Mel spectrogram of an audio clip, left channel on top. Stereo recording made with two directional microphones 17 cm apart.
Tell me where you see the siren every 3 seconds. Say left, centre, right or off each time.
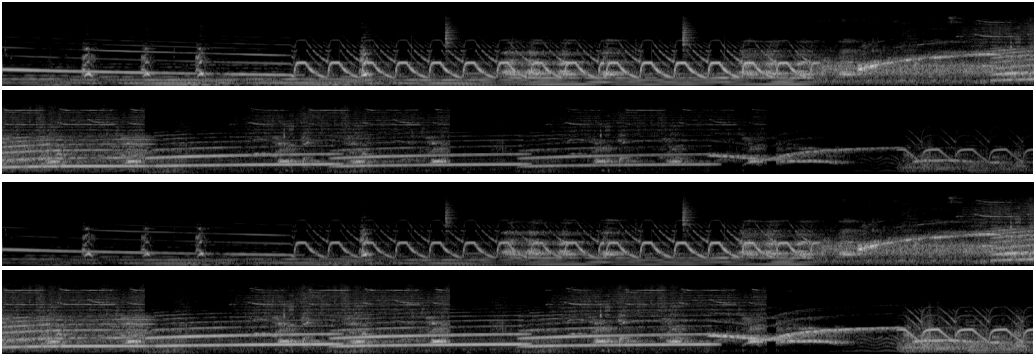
left, left, left, centre, right, right, right.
